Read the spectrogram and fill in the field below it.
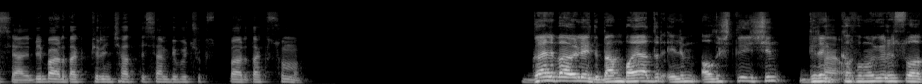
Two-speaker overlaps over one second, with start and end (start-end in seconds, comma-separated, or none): none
